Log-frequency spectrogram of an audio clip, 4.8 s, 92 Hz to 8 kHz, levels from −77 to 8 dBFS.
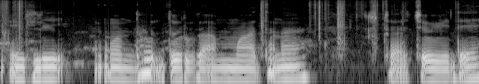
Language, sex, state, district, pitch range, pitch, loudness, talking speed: Kannada, female, Karnataka, Bidar, 110-125 Hz, 115 Hz, -14 LUFS, 75 wpm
